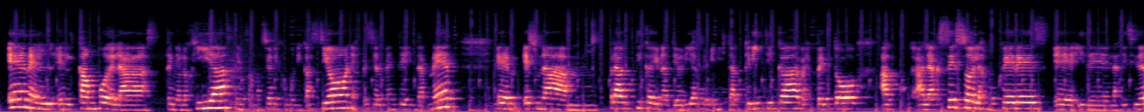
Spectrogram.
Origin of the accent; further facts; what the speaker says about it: Uruguay; soy de Uruguay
